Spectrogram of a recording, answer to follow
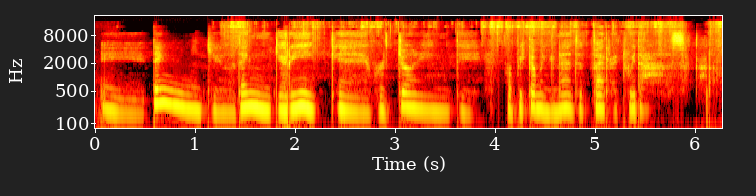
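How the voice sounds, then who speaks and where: A woman doing an ASMR livestream, chatting to viewers in a breathy, mostly whispered voice and softly repeating her phrases. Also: mid-range voice, slight background noise. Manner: slow-drifting, repeats words and phrases softly.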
